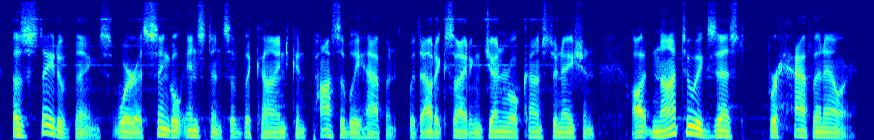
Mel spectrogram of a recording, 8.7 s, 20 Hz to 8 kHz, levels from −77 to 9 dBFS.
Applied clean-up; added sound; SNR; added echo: neural separator model SepFormer DNS4.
